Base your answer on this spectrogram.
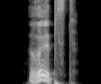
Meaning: inflection of rülpsen: 1. second/third-person singular present 2. second-person plural present 3. plural imperative
- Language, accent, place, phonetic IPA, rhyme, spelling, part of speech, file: German, Germany, Berlin, [ʁʏlpst], -ʏlpst, rülpst, verb, De-rülpst.ogg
